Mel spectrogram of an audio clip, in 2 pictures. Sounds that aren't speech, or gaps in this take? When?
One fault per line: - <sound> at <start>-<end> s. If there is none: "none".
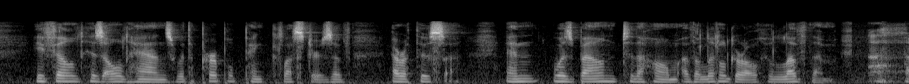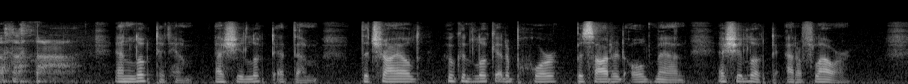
- laugh at 8.7-10.0 s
